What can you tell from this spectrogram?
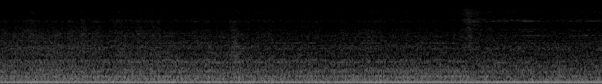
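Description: Wood-Mizer LT70 Wide band sawmill's diesel engine running steadily, a constant low hum under an even mechanical noise.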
